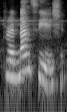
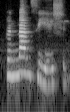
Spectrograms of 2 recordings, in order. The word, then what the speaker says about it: pronunciation: different pronunciation but what is the correct pronunciation it's pronunciation pronunciation let's see the next just one suit right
